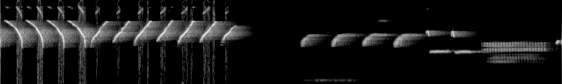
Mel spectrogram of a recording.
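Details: Malta canary singing for training young canaries: a fast sequence of sweeping high notes, a brief pause, slower rising notes and clear whistles, closing on a low buzzy trill.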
